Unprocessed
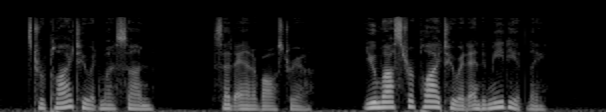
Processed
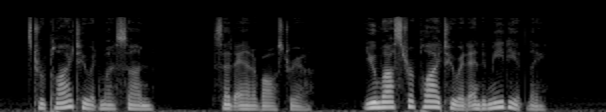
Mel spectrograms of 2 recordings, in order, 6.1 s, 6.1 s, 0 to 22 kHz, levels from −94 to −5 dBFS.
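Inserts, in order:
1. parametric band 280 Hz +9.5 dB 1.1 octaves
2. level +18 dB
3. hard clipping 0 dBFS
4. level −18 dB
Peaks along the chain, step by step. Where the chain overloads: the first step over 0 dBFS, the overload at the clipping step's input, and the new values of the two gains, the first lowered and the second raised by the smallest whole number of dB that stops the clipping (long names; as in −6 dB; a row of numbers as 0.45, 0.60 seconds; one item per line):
−21.0, −3.0, −3.0, −21.0 dBFS
no step passes full scale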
